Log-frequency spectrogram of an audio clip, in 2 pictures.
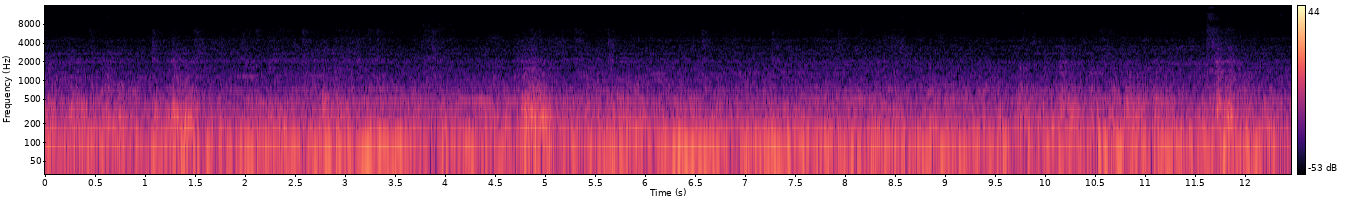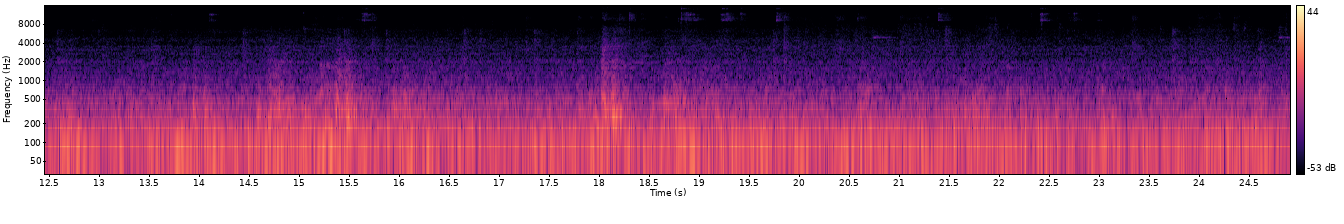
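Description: Alstom X'Trapolis electric multiple-unit train running along the line, heard on board: a steady, heavy rumble with a few scattered knocks.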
